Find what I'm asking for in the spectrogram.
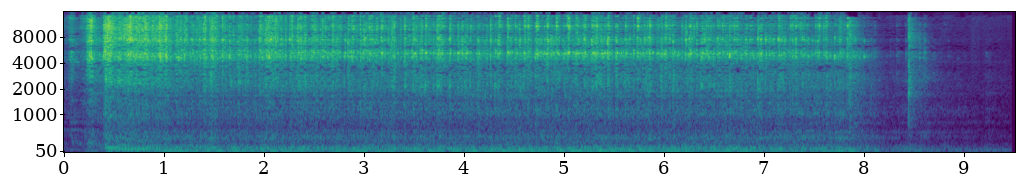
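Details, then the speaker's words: Hot air oven fan motor, cover plate removed; steady rough rushing hum with coarse rattle throughout, fan loose because motor bore is worn on both ends though centre fine; to be fixed by boring it out and fitting packing to tighten. "ये जो bore है इसका दोनों तरफ से घिस गया है सेंटर में बीच में इसका सही है लेकिन दोनों इधर भी घिस गया है"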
